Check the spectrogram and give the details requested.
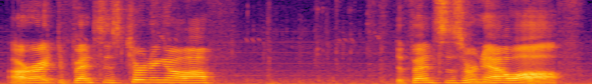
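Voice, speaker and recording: A man's voice: high-pitched, animated, a little slow, a bit bright. A man hosting a multiplayer game stream with casual live commentary. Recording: faint background noise.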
